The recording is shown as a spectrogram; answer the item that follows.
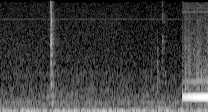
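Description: A busy tone sounds after a caller disconnects from a phone-in line. Faint line hiss and a brief click come first, then a loud, steady tone starts abruptly near the end.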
